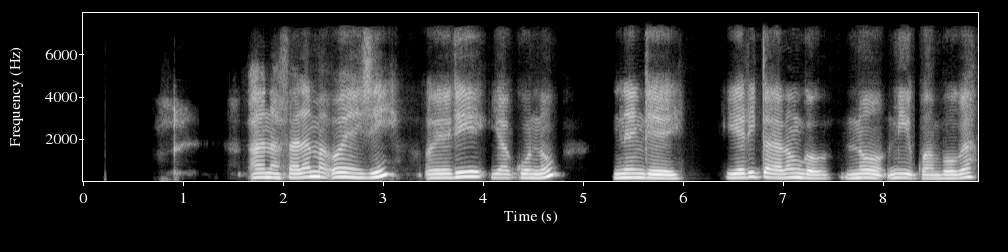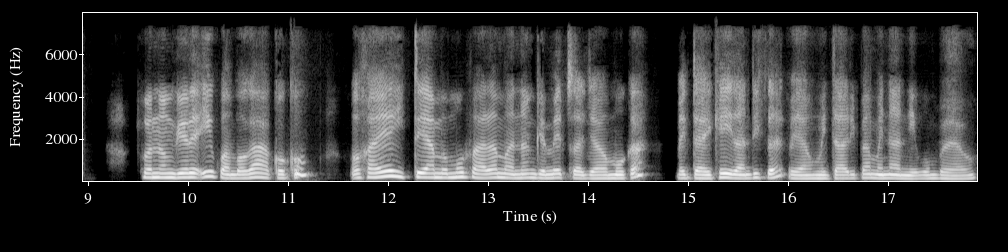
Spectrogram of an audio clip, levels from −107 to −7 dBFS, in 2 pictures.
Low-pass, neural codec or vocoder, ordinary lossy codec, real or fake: 7.2 kHz; codec, 16 kHz in and 24 kHz out, 0.9 kbps, LongCat-Audio-Codec, four codebook decoder; AAC, 48 kbps; fake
